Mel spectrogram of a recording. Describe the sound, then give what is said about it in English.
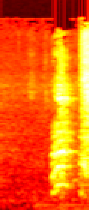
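A single sneeze: a short voiced catch that breaks into a sharp, hissy burst, fairly loud against a quiet background with no talking. “Bless you. Yeah, good one.”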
